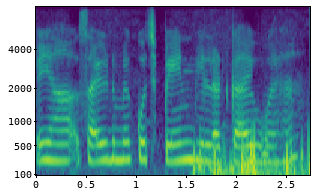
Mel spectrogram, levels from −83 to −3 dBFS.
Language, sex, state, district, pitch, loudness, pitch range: Hindi, female, Jharkhand, Garhwa, 270 Hz, -18 LUFS, 260-275 Hz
